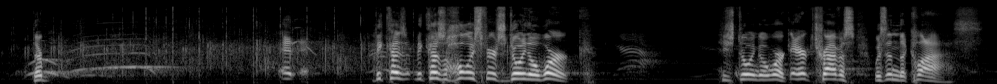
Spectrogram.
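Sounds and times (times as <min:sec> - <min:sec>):
audience applause: 0:00.0 - 0:04.4
speech: 0:00.3 - 0:00.7, 0:02.8 - 0:06.0, 0:07.2 - 0:09.8.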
